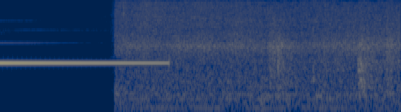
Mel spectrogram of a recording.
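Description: Phone message notification: a single high, pure chime that fades away during the first second, signalling an incoming message, followed by faint room tone.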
